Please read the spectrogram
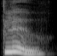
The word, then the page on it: glue: British English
